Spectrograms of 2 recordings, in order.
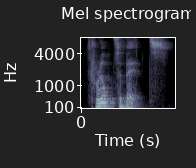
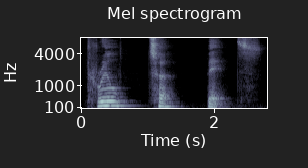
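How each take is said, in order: First: The phrase is said at normal, fast speed. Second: The phrase is said slowly. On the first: "at normal speed" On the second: "So slowly"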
